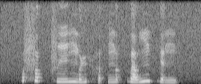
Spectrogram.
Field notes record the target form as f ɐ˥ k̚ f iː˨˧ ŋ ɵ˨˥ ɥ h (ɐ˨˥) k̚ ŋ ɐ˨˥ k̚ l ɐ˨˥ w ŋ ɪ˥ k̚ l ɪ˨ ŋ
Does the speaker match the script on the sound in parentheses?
no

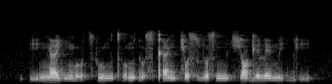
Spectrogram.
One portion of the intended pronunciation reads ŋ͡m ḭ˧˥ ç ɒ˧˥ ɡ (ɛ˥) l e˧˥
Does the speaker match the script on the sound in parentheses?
no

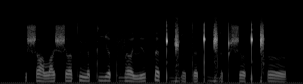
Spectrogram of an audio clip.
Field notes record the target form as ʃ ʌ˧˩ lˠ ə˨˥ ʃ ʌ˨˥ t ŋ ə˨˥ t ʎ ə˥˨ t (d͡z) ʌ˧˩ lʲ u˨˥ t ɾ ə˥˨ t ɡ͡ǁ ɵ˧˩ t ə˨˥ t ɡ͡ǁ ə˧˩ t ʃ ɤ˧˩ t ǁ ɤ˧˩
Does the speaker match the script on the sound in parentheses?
no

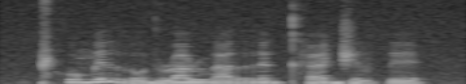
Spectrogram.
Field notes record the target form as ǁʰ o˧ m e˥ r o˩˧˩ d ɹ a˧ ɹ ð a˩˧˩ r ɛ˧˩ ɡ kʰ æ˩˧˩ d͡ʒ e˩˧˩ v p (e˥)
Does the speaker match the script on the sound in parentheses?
no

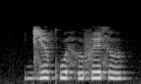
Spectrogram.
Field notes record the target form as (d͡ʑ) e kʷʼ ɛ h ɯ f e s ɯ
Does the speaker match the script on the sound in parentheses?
yes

